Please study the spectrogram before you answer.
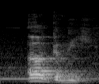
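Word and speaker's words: agni: Eh, ugni. Ugni é um a curto e um i curto também.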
